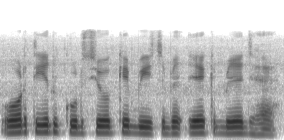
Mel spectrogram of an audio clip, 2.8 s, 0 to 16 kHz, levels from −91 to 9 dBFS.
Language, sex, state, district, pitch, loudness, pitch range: Hindi, male, Uttar Pradesh, Saharanpur, 130 Hz, -18 LUFS, 120-135 Hz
